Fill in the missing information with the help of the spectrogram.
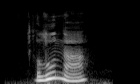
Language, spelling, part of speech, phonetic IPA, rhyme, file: Russian, луна, noun, [ɫʊˈna], -a, Ru-луна.ogg
- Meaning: 1. moon (the Moon, the satellite of planet Earth) 2. moon (any substantially sized natural satellite of a planet)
